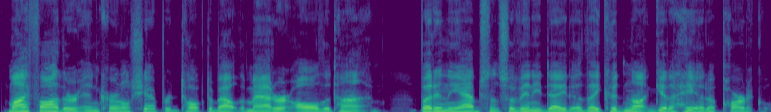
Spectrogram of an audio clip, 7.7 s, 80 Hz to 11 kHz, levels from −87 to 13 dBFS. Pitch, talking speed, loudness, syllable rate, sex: 155 Hz, 200 wpm, -19 LUFS, 5.5 syllables/s, male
